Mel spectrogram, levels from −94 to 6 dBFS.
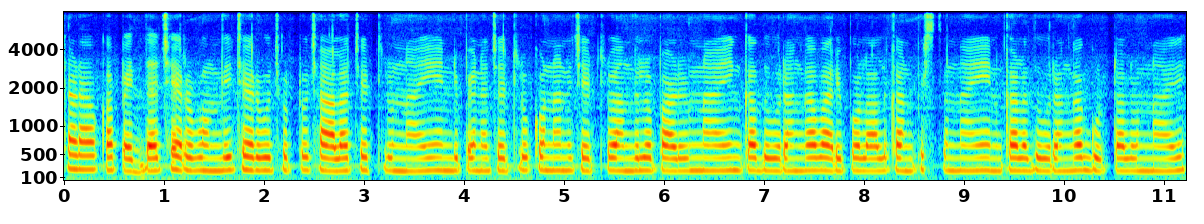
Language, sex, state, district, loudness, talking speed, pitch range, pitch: Telugu, female, Andhra Pradesh, Guntur, -16 LUFS, 145 wpm, 220-230 Hz, 225 Hz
